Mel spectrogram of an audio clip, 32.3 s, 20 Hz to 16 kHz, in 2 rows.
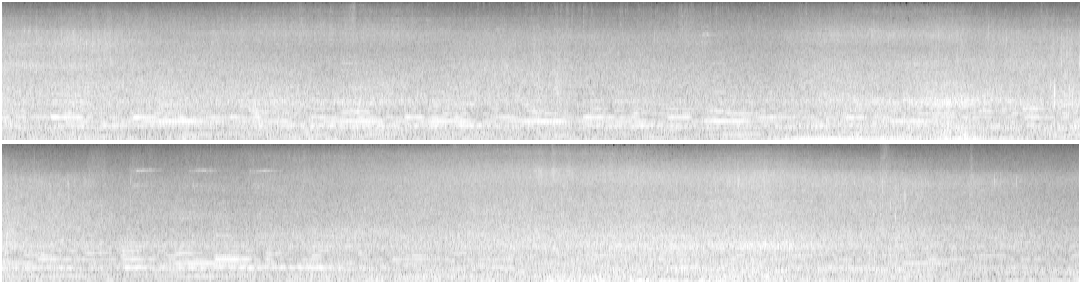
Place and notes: E. van Esbroeckstraat, Londerzeel, België - Church bells, cars passing by and a dog
Church bells, cars passing by and a dog
Recorded from rooftop window streetside.
ZOOM H6 XY mic 120° + compression added with Logic ProX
